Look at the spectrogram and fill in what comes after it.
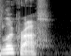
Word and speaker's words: La Crosse: Well, I'm glad I pronounced it right. Or is that La Croix? No, that's IX, right? – No. It's La Crosse.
